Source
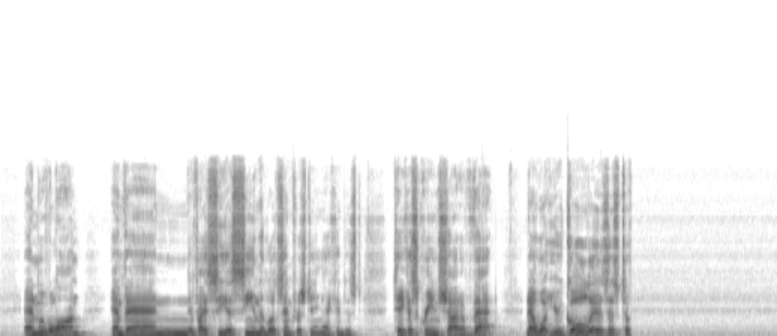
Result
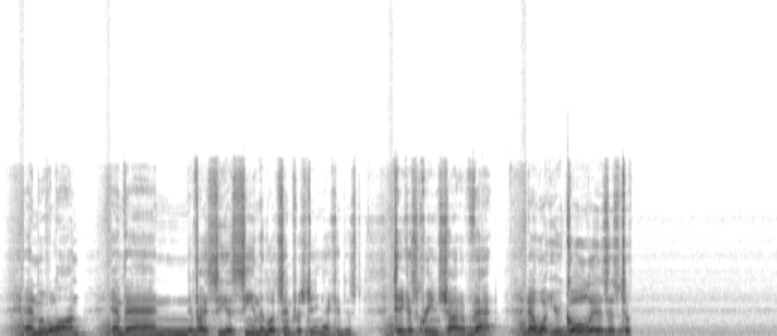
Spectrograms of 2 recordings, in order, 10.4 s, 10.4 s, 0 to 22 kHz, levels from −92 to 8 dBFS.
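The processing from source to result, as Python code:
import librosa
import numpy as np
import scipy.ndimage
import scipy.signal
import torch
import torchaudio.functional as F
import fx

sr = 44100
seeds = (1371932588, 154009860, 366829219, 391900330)

y = fx.peak_eq(x, sr, hz=530.0, db=13.5, octaves=2.7)
y = fx.pre_swell(y, sr, db_per_s=120.0)
y = y * librosa.db_to_amplitude(-6.5)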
